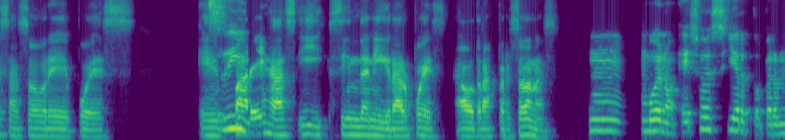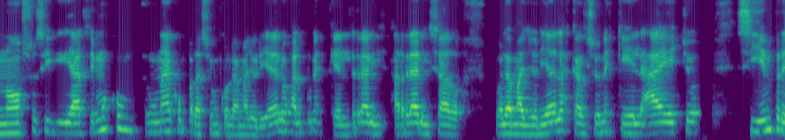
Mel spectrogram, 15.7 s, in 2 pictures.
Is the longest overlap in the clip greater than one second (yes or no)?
no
